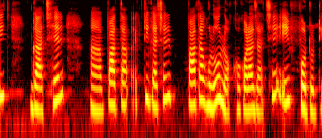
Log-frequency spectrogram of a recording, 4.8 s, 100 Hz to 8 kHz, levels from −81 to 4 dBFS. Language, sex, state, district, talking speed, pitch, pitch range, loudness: Bengali, female, Tripura, West Tripura, 135 wpm, 285 Hz, 250-340 Hz, -18 LUFS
